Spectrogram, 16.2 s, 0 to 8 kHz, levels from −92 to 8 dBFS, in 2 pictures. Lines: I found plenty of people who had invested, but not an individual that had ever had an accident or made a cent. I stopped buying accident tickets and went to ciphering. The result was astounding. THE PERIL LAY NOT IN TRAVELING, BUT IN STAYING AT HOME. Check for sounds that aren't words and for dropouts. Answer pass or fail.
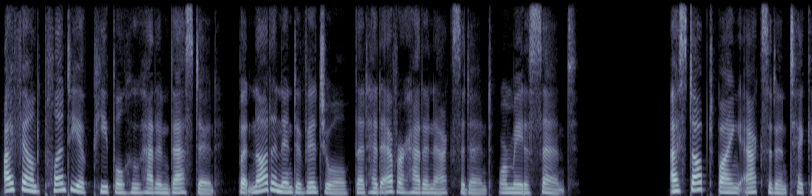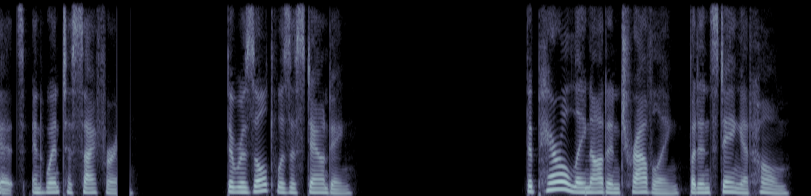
fail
